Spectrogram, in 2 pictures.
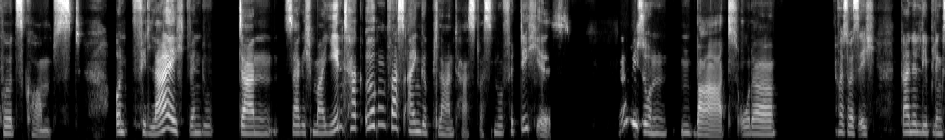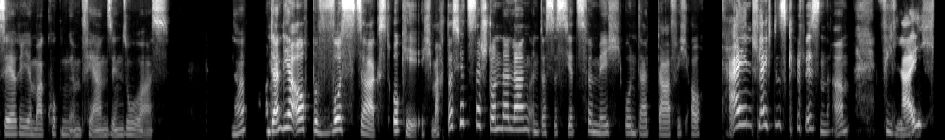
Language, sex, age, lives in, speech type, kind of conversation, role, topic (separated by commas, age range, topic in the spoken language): German, female, 55-59, United States, conversation, advice, advisor, Wie kann ich mein negatives Selbstgespräch im Alltag stoppen?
